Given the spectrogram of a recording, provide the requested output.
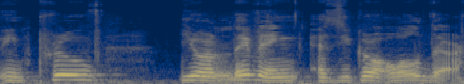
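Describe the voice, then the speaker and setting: With audible room echo around her, a woman with a non-native accent speaks at a fairly slow pace. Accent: foreign. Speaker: TV talk show host. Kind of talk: TV interview.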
